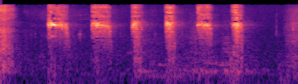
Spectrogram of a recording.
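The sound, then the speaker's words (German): A quick series of about seven loud, hissing slurps, each a short airy burst, repeating in a steady rhythm as coffee, taken from a cup with one spoon and poured into a second spoon, is sucked noisily from that second spoon, with no voices. “Mit einem Löffel wird der Kaffee dann aus der Tasse entnommen, in einen zweiten Löffel geschüttet und von dem getrunken, oder besser laut geschlürft.”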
